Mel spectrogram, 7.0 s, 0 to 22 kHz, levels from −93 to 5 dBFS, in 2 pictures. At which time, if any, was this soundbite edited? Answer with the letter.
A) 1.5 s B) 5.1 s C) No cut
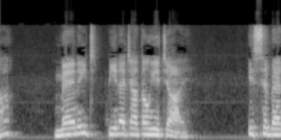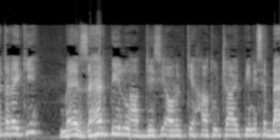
B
